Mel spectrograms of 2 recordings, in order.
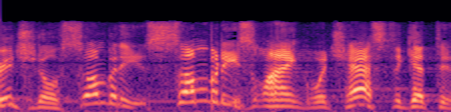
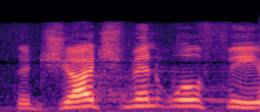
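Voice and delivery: ordinary talk, nothing marked

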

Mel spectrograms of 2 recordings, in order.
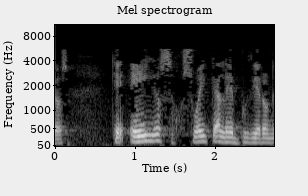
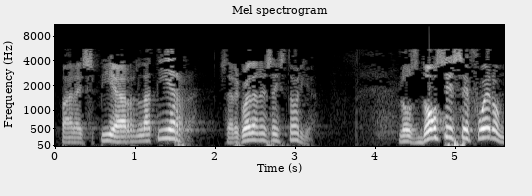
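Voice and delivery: loud, emphatic sermon delivery; forceful, raised preacher's voice; preaching; 3 semitones higher, 11 dB louder than usual. Real, not acted. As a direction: preach it out to the whole congregation, punching the key words. Preaches the spies story at full force.

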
